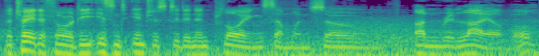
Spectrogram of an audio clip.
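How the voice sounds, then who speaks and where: A low male voice acted out as a calculating company agent in a video game. He is formal and politely condescending as he bargains. Music sits clearly under the dialogue. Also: lightly acted. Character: smooth, calculating trade company agent collecting debts. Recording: music behind the voice.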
